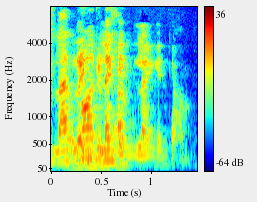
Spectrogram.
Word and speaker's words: Langenkamp: Langenkamp.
